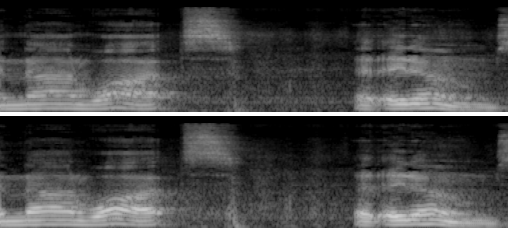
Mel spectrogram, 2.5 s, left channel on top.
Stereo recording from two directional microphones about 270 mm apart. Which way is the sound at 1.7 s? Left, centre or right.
Centre.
